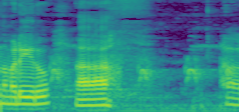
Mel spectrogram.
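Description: Only speech: a man's narrating voice says a few short Malayalam words in the first second, then pauses.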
